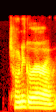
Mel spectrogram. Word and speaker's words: Guerrero: Am I saying his name right? – Tony Guerrero. Yes, he's amazing.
